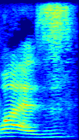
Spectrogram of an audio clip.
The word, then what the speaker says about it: was: remember the SS but in the word was it sounds like a Z so I want to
